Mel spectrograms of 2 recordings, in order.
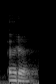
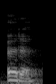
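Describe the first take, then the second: First: The first vowel is reduced to a schwa. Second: The first vowel is reduced to a schwa.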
